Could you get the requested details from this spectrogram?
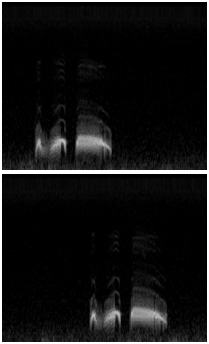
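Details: Two matching phrases about four seconds apart from a spotted dove calling to prompt other doves: each has short rising coos leading into a longer, rough, slightly falling croo.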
